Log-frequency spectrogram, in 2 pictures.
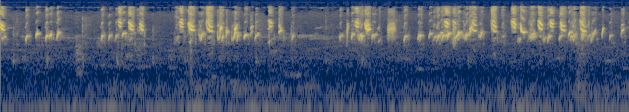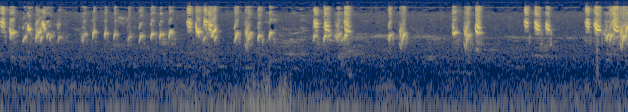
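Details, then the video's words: European goldfinches singing as a group to motivate other songbirds: a continuous stream of high, liquid twitters and chirps, bursts of trilled phrases separated by short pauses, and a low rumble just past the middle. "King of Songbirds Goldfinch Group Motivations for Songbirds"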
